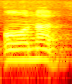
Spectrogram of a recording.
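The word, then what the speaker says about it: honour: फिर ऑनर, ऑनर में यच है जो साइलेंट है।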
